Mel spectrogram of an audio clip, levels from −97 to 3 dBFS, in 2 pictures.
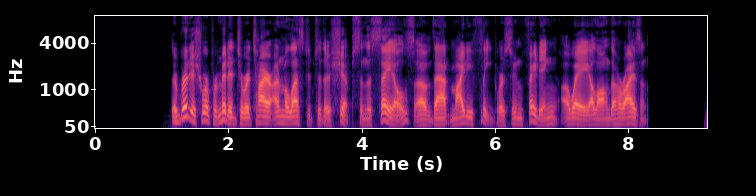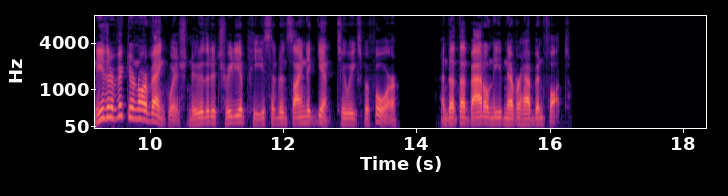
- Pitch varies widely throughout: No, average, 3.2 semitones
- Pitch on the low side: Yes, low, 110 Hz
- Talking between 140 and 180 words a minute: Yes, average, 165 wpm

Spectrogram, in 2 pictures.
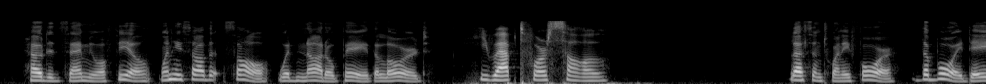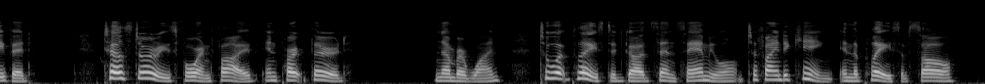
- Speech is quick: No, average, 155 wpm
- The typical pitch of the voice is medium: Yes, medium, 170 Hz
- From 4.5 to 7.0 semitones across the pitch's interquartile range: Yes, average, 4.9 semitones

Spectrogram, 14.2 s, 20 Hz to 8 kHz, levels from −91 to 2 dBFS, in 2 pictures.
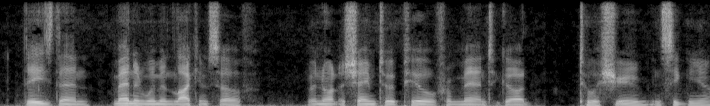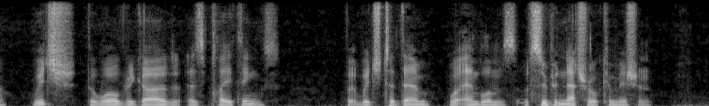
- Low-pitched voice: Yes, low, 100 Hz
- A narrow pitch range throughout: Yes, narrow, 2.1 semitones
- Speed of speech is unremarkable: Yes, average, 145 wpm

